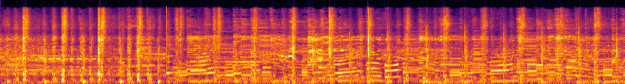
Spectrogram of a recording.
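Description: A band playing live: guitars with bass and drums, a steady beat under a melody line that slides up and down in pitch.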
